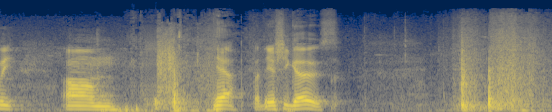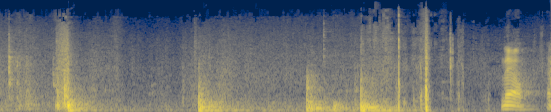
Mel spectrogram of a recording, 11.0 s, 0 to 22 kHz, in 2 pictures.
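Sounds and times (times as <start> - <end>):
rustling handling noise: 3.6 - 10.5
sharp knocks and dull thuds: 4.6 - 6.7, 7.4 - 9.9.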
